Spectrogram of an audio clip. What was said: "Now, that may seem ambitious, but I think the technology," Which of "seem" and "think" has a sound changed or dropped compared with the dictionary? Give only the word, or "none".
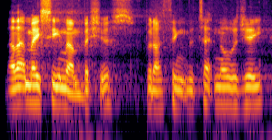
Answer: none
